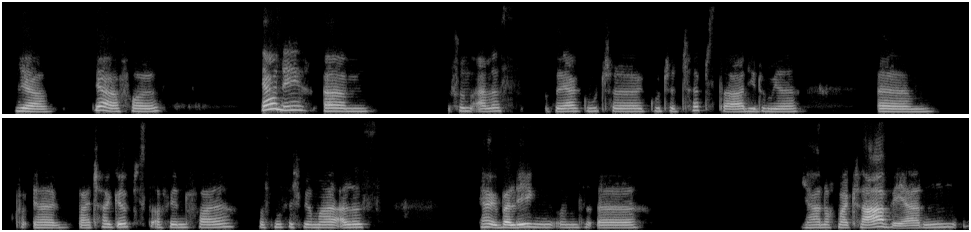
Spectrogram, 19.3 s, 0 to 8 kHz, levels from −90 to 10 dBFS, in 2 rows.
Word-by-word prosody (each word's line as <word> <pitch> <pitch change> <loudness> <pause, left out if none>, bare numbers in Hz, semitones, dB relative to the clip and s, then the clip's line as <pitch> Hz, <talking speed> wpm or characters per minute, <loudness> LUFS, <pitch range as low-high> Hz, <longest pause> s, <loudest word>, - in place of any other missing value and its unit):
Ja, 195 -4 +3 0.4
ja 260 -7 +4
voll. 205 +2 -1 1.0
Ja, 335 +5 +9
ne, 290 -4 +2 0.2
ähm, 210 -1 0 0.8
sind 225 -3 -3
alles 210 +3 -2 0.5
sehr 205 +1 +2
gute 205 -2 -4
gute 205 -1 -7
Tipps 270 +5 -6
da, 185 0 +1
die 195 0 -3
du 210 +1 -7
mir, 190 +1 -2 0.8
ähm, 190 -1 -1 0.5
ve - - -12
ja 185 -1 0 0.2
weitergibst 215 +5 -1
auf 200 +1 -6
jeden 205 0 +1
Fall. 210 +4 -2 0.2
Das 195 -1 -8
muss 210 +1 -6
ich 215 - -6
mir 210 -3 -1
mal 195 -1 +1
alles 210 +2 +1 1.1
ja 225 0 +4
überlegen 205 +2 +5
und, 200 +1 -6
äh 185 +1 0 1.7
ja, 190 +1 -2
nochmal 195 -1 -1
klar 205 +7 +7
werden, 190 +7 -1
200 Hz, 115 wpm, -22 LUFS, 195-215 Hz, 1.7 s, Ja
